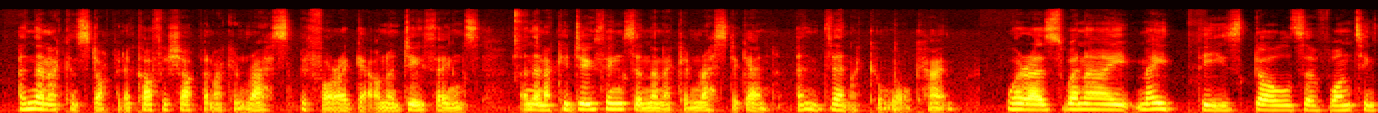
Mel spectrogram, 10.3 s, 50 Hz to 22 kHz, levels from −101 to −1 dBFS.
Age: 40-59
